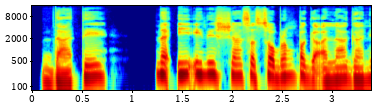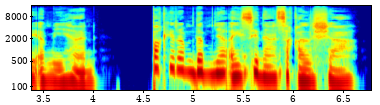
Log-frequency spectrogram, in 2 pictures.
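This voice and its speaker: A woman narrating a scripted audio drama in a steady, measured storytelling manner. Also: on the low side, no echo, studio quality.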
